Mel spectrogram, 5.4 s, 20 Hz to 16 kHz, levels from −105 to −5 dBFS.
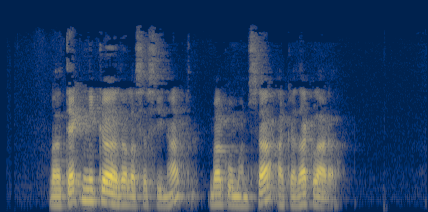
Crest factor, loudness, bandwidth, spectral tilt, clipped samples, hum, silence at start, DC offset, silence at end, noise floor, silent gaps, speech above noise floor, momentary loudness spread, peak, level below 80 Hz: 20 dB; -29 LUFS; 10 kHz; -6 dB/octave; under 0.1%; none; 0.65 s; under 0.1%; 1.15 s; -84 dBFS; none; 55 dB; 15 LU; -10 dBFS; -76 dBFS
